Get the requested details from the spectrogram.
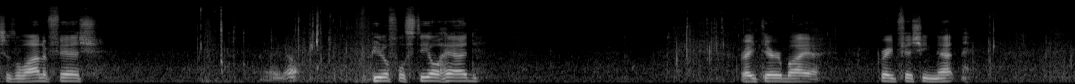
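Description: A man talks calmly close by, in short phrases.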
